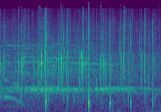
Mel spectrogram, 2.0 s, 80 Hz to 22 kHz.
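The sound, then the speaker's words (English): A crowd of about 300 family members on a lawn applauds eighth grade graduates at their graduation ceremony on a spring day, with dense steady clapping and scattered cheers and whoops rising over it, loud and sustained throughout. “It was this perfect spring day, and there must have been like 300 family members out there cheering their kids on.”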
